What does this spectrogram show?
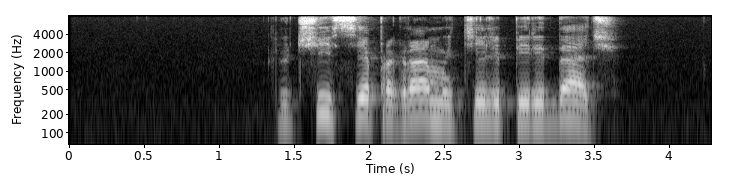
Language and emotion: Russian, angry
